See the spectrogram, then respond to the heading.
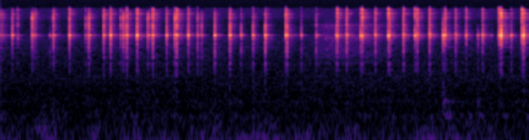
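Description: Long nails tap fast on a lit, hollow, clear glass vintage filament light bulb. The result is a rapid, uneven stream of sharp, bright clicks with a high glassy ping. Each click dies away almost instantly.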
